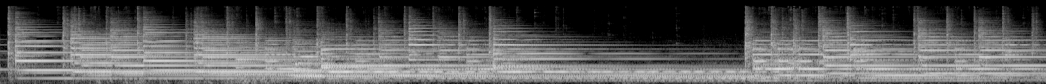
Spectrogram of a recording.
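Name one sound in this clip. Bells ring out loudly in a rapid melody, the notes ringing on and overlapping.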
